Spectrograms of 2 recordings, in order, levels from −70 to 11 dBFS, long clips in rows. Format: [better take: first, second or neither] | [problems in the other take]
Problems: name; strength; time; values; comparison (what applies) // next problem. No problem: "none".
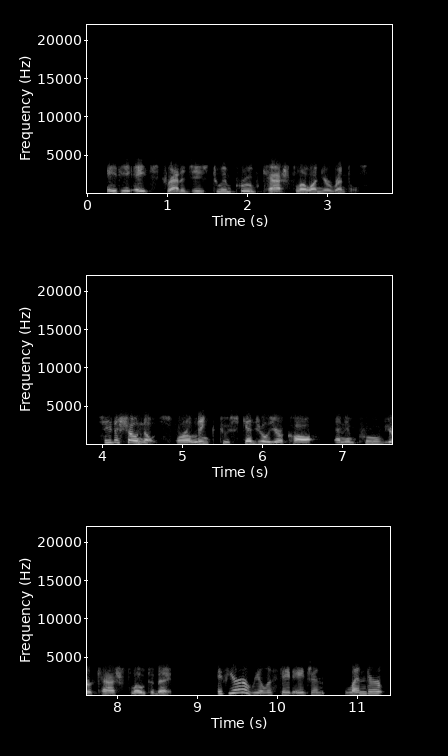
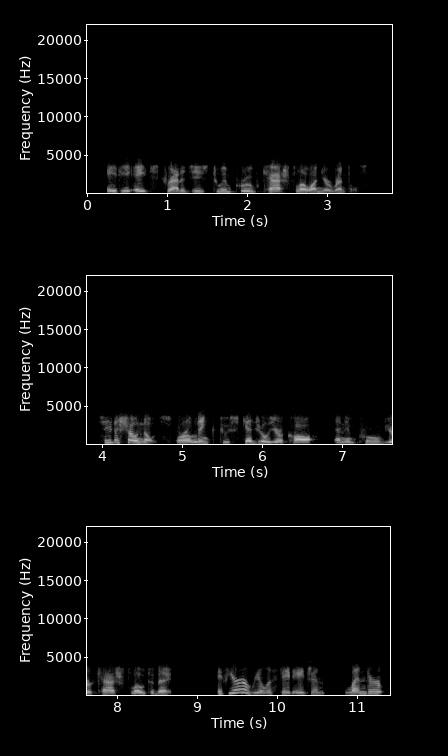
neither | phone-call audio; the same in both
